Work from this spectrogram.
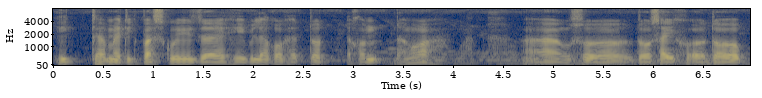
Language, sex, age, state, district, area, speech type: Assamese, male, 30-45, Assam, Sivasagar, rural, spontaneous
